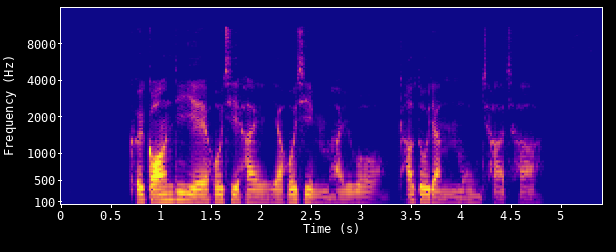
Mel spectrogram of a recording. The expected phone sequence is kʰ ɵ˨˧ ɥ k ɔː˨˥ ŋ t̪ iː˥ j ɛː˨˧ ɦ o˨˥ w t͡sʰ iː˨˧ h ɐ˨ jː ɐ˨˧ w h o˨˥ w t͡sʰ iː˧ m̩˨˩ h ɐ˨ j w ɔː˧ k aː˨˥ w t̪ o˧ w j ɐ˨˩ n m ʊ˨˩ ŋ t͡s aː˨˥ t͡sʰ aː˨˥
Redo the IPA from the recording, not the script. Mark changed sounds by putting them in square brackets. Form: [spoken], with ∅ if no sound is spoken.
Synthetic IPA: kʰ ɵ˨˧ ɥ k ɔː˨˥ ŋ t̪ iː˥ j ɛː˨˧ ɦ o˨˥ w t͡sʰ iː˨˧ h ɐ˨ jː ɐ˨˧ w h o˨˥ w t͡sʰ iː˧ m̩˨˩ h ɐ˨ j w ɔː˧ k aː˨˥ w t̪ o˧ w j ɐ˨˩ n m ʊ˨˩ ŋ [t͡sʰ] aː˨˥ t͡sʰ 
